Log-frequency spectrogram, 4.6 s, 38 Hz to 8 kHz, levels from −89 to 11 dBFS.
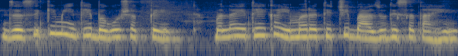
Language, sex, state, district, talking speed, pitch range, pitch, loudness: Marathi, male, Maharashtra, Solapur, 170 wpm, 225-260 Hz, 235 Hz, -17 LUFS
